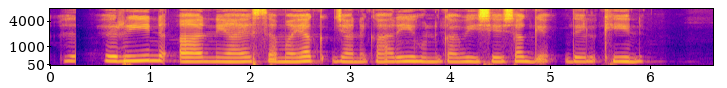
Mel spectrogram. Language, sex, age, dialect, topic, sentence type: Maithili, female, 41-45, Southern/Standard, banking, statement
